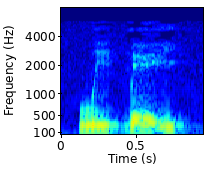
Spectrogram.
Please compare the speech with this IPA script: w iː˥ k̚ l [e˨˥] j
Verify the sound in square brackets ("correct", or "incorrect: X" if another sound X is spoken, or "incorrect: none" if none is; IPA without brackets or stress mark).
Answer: correct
